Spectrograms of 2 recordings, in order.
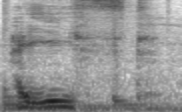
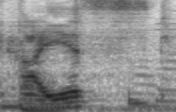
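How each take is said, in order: First: The ending sounds like 'geist'. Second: The ending sounds like 'est', stressed. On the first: "Pronouncing it like east, so like heist, like it is in the like Poltergeist" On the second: "more emphasis on the E at the end"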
